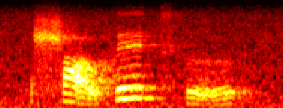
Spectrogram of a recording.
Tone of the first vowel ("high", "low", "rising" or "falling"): low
